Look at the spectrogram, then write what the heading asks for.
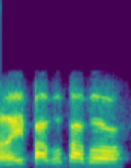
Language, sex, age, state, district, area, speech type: Assamese, male, 18-30, Assam, Nagaon, rural, conversation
